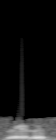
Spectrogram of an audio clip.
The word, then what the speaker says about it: Granat: Granat. – Spell it. – G-R-A-N-A-T. – G-R-A-N? – E-T.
